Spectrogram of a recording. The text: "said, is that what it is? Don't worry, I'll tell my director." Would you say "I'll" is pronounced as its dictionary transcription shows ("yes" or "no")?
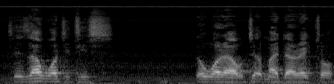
no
